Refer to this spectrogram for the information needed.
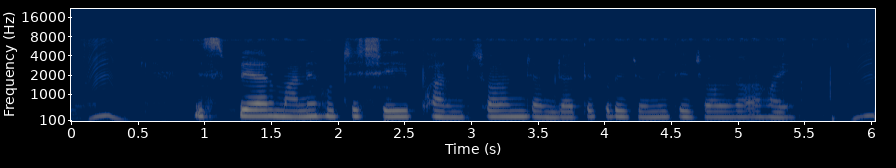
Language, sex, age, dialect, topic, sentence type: Bengali, female, 25-30, Northern/Varendri, agriculture, statement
